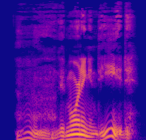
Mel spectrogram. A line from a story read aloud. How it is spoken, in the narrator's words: growled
